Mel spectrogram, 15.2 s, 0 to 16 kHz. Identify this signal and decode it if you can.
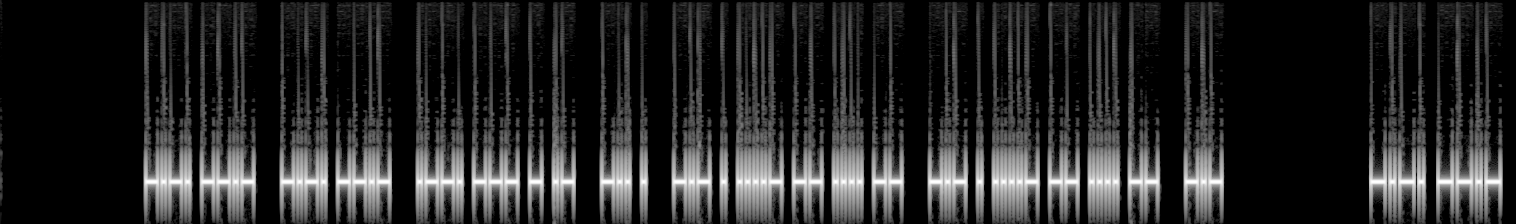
Morse code, heard as a keyed tone, about 27 wpm, 700 Hz. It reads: CQ CQ POTA DE KE4MHM KE4MHM K CQ
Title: Speed-Racing Common QSO Phrases Encore - 25wpm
